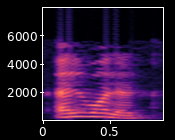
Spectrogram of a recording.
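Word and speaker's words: الولد: So whenever we want to say a definite word with al-ta'rif in isolation, we pronounce the alif of the al as fatha. An example of it, al-walad, al-walad.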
